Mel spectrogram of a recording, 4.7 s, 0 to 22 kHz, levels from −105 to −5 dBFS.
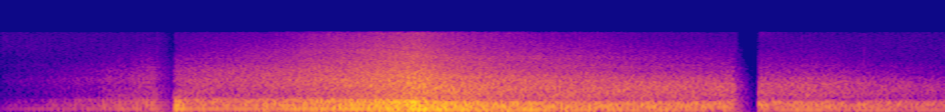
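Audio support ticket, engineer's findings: Burst of packet loss, 0.76–0.88 s and 3.66–3.80 s: packets dropped in the call path; concealment holds and fades the last sound for about 100 and 120 ms, then audio jumps ahead.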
